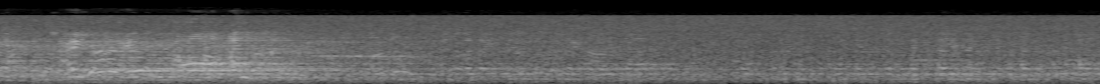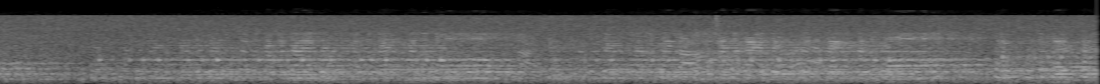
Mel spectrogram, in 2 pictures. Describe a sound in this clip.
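An orchestra plays strings and winds.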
